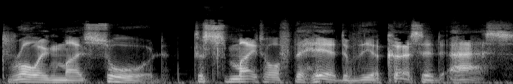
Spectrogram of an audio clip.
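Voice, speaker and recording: A man's raspy put-on character voice at medium pitch and a fairly slow pace. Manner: terrible, menacing.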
